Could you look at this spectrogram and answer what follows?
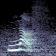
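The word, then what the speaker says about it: neuf: it's pronounced as with the number nine is pronounced as Nuff and the number 10 is pronounced as this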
